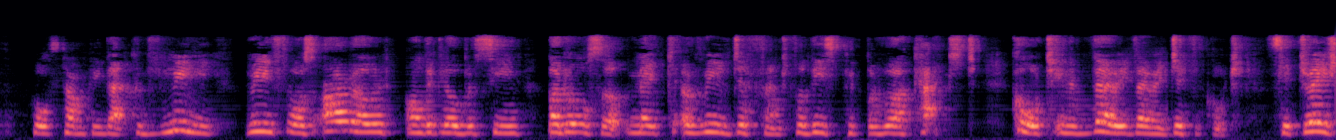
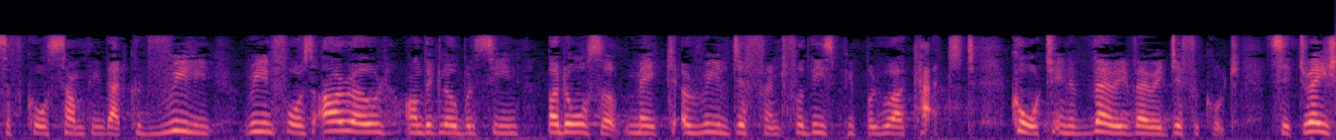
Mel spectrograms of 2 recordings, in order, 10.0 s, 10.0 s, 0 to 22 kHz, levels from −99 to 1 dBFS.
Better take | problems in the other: second | noise reduction (neural mask model DeepFilterNet 3)

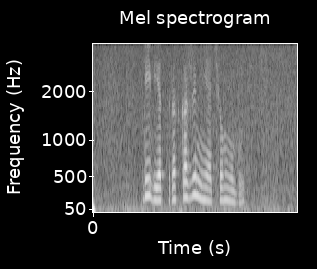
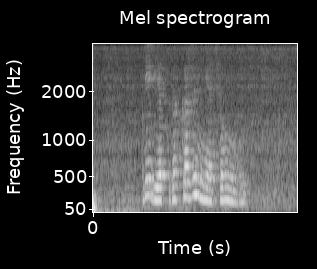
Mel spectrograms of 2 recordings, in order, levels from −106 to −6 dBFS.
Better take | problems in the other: first | room echo; dies away in 0.6 s

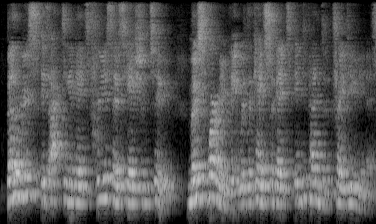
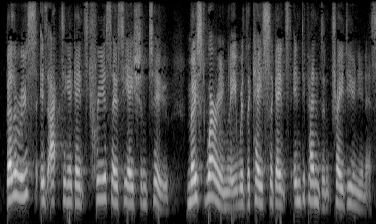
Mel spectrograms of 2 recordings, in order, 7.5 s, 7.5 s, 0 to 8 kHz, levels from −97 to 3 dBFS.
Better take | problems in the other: second | room echo; dies away in 0.6 s

